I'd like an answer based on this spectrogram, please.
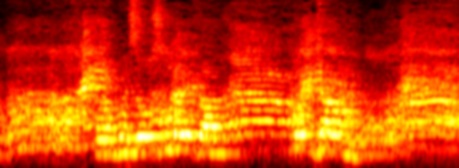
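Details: Siamese cats at shower time, giving long, drawn-out wavering meows and yowls that rise and fall in pitch, sounding almost continuously with brief dips, voices overlapping in a harmonic, nasal tone.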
